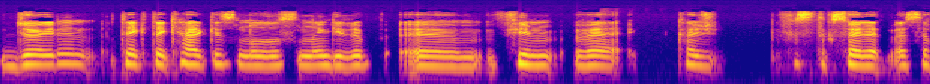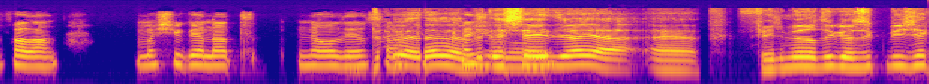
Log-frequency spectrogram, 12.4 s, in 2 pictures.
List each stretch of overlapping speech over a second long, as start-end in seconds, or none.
8.5-9.9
